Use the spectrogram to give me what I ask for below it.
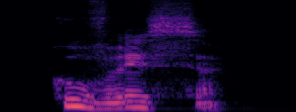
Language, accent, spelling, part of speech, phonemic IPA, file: French, Canada, couvrisses, verb, /ku.vʁis/, LL-Q150 (fra)-couvrisses.wav
- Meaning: second-person singular imperfect subjunctive of couvrir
